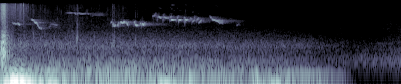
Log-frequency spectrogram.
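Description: Small birds chirping, a few quick high calls in the first two seconds, over a low outdoor rumble that fades out to silence a little after three seconds.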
